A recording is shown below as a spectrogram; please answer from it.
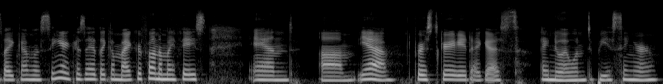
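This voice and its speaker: Bubbly woman in her twenties, podcast host, high voice, dry close sound. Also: clear, resonant tone, no room sound. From Chicago, Illinois. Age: 20s. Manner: bubbly and giggly, slangy. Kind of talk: casual podcast chat.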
